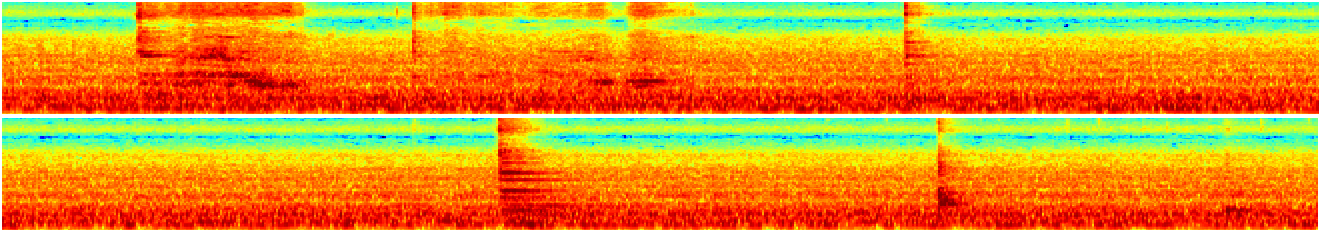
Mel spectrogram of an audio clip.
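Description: Potatoes being stirred in a pan of bhola fish curry with onion stalks, a steady scraping and rubbing with a few sharper clinks of the spoon against the pan.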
